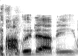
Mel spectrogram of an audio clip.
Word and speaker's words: Abu Dhabi: Abu Dhabi. – Abu Dhabi.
